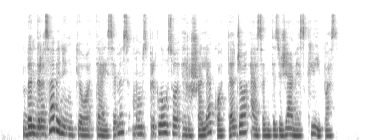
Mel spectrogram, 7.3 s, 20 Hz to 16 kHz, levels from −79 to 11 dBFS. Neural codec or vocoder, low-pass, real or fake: none; 10.8 kHz; real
